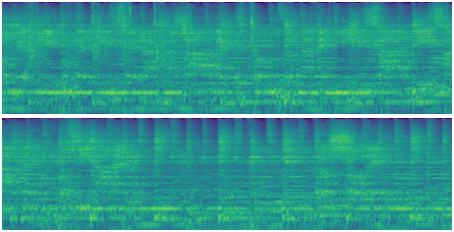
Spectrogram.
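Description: Music with a choir singing, in long held notes.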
